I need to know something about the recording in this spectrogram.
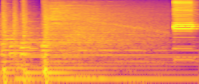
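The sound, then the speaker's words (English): A school bus horn blares in one long, steady, loud honk after a couple of short bursts at the start, with no one talking. “There's the bus.”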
